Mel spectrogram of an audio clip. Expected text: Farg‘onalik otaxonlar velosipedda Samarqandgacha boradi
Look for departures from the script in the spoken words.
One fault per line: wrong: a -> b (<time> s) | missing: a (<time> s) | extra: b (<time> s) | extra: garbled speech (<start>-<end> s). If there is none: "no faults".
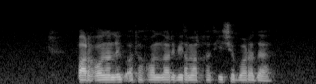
missing: velosipedda (1.8 s)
